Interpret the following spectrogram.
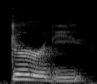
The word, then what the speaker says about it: dirty: r that goes but you are sure to pronounce after the vowel i the r sound that it is clear in there it is not dirty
